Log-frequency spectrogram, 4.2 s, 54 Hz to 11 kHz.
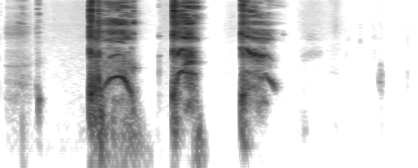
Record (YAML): three_cough_length: 4.2 s
three_cough_amplitude: 32768
three_cough_signal_mean_std_ratio: 0.39
survey_phase: beta (2021-08-13 to 2022-03-07)
age: 45-64
gender: Female
wearing_mask: 'No'
symptom_cough_any: true
symptom_runny_or_blocked_nose: true
symptom_sore_throat: true
symptom_fatigue: true
symptom_headache: true
symptom_change_to_sense_of_smell_or_taste: true
symptom_loss_of_taste: true
symptom_onset: 4 days
smoker_status: Ex-smoker
respiratory_condition_asthma: false
respiratory_condition_other: false
recruitment_source: Test and Trace
submission_delay: 2 days
covid_test_result: Positive
covid_test_method: RT-qPCR
covid_ct_value: 20.8
covid_ct_gene: ORF1ab gene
